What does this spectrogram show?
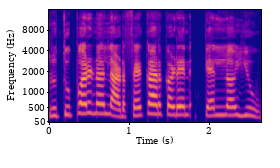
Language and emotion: Goan Konkani, neutral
